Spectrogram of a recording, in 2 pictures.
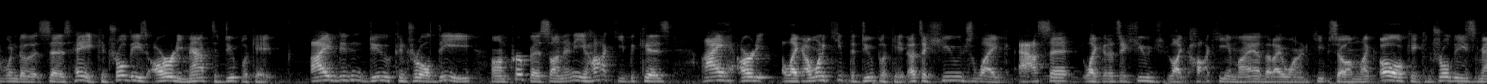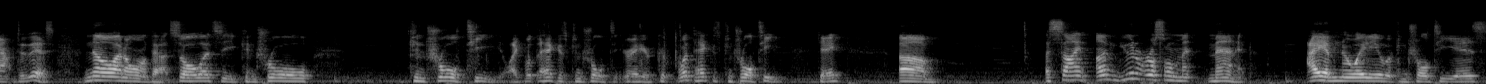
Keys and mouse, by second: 15.3 click, 20.0 ctrl+t, 20.9 click, 21.4 ctrl+t.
